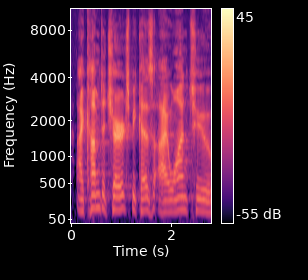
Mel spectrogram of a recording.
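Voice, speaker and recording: Against a quiet background, a man speaks at a very slow pace in an American accent. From US Midwest, eastern Iowa. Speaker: pastor. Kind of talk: sermon.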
